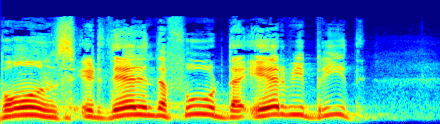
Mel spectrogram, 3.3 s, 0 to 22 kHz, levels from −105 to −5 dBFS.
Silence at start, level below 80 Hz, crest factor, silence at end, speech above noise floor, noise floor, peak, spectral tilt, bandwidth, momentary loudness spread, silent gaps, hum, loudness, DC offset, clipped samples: 0 s; -66 dBFS; 16 dB; 0.65 s; 39 dB; -53 dBFS; 0 dBFS; -6 dB/octave; 12 kHz; 11 LU; none; none; -15 LUFS; under 0.1%; under 0.1%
